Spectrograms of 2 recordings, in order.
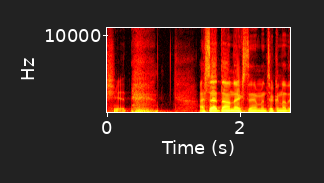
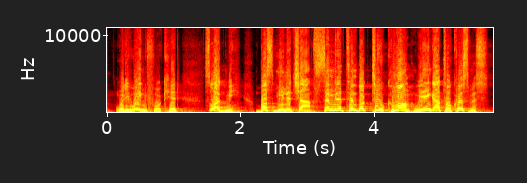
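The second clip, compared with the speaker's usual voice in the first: goading yell, getting louder; taunting shout; 11 semitones higher, 8 dB louder than usual. Acted. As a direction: dare him to shoot, yelling. Dying gangster taunting shooter.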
